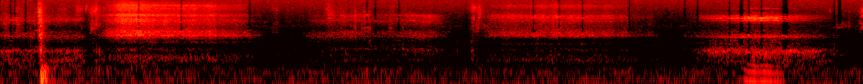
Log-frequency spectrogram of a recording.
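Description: Near silence with slow, soft breaths through the nose close to the microphone, about three breaths. A single light tap comes about half a second in.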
